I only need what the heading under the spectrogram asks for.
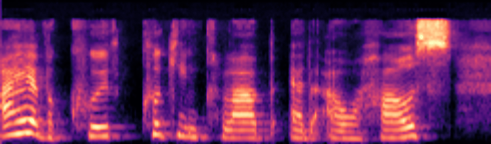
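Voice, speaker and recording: A woman with a Chinese accent speaks at a fairly slow pace in a fairly high pitch, against a quiet background. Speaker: real estate agent. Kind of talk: podcast interview. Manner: halting, many fillers.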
